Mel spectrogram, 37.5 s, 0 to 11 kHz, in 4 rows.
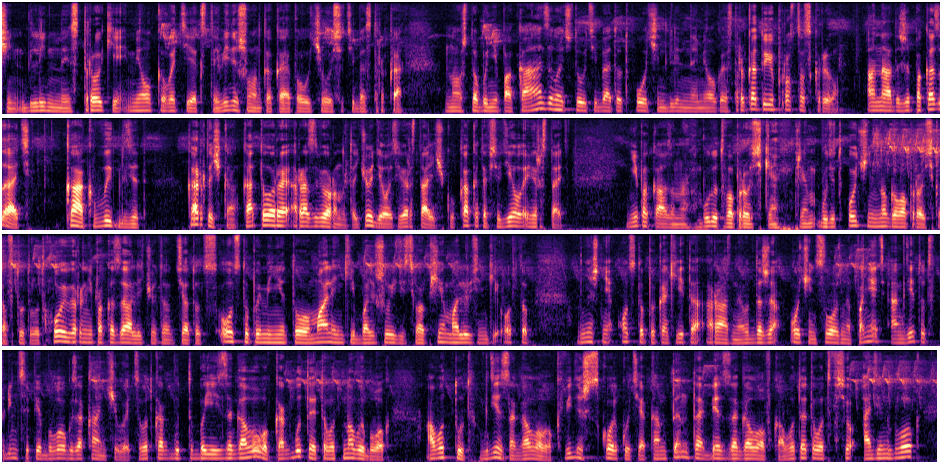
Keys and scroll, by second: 1.8 super+z, 3.6 super+z, 8.1 super+z, 12.6 super+z, 19.4 super+z, 23.3 super+z.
